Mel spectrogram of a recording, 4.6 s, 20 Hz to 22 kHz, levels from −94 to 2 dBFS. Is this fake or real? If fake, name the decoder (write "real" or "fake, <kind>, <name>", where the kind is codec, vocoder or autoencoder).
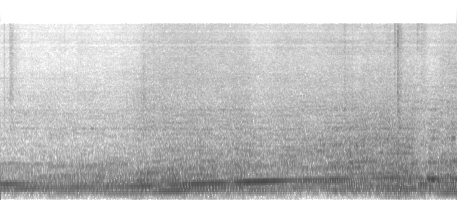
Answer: fake, codec, SNAC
